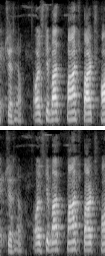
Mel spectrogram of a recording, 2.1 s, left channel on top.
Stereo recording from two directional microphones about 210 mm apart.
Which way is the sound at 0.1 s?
30° left (ahead or behind).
